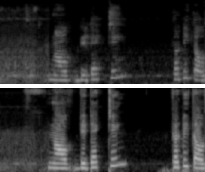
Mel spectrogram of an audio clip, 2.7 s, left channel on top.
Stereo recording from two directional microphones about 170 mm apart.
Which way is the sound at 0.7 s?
55° right (ahead or behind).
